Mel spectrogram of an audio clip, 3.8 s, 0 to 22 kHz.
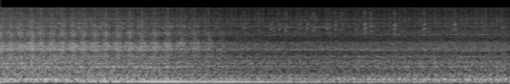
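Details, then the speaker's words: Truck needing a new starter, before starter replacement: sluggish, dragging crank under four turns a second, struggling before catching; slow cranking. "yeah, as you just heard, that it's super low crank. Sometimes when I come out of work, it like does it like 3 or 4 times sometimes."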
